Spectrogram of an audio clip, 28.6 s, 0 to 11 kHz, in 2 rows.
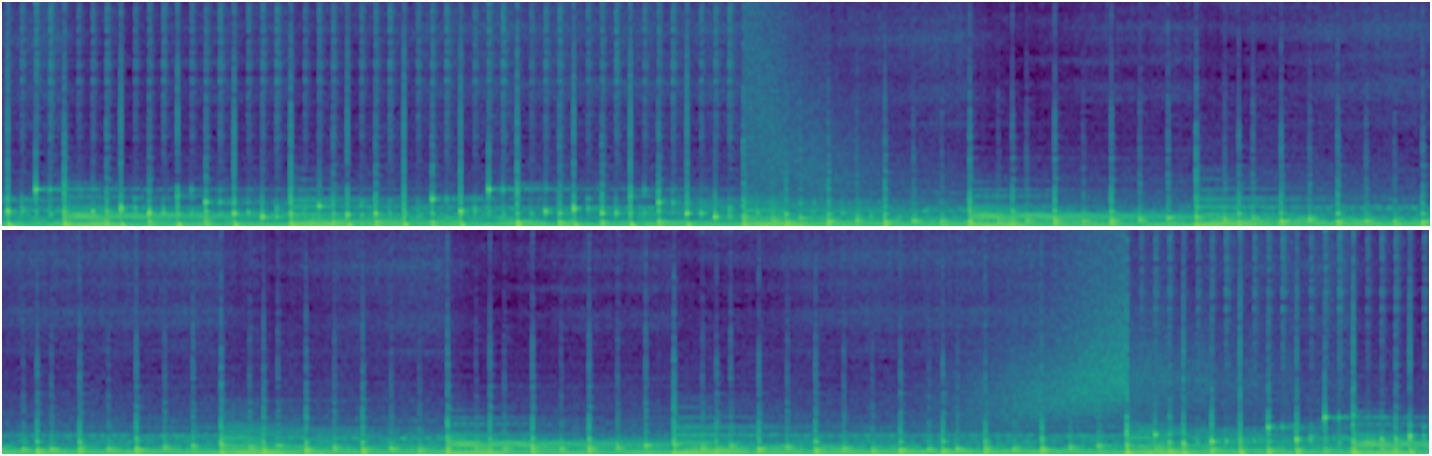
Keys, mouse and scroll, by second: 0.7-1.7 alt+middle drag, 1.9-2.3 ctrl+alt+middle drag, 2.5 alt+shift+middle click, 3.2 alt+shift+middle drag, 3.5 alt+middle click, 4.4 alt+shift+middle click, 4.8 ctrl+alt+middle click, 7.3-9.1 drag, 9.7 alt+middle click, 10.8-11.9 drag, 14.3-16.8 shift+drag, 17.2 click, 19.4 alt+shift+middle click, 19.9 click, 20.2 Tab, 22.5 click, 23.6 ctrl+z, 24.9 click, 25.6-27.2 drag, 28.2 click.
